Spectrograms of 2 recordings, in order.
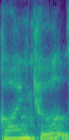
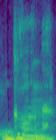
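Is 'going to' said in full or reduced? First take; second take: full; reduced. First: Both words are said fully and separately. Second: The words are reduced and blended together. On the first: "the reduction of going to" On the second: "sounds like gonna"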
